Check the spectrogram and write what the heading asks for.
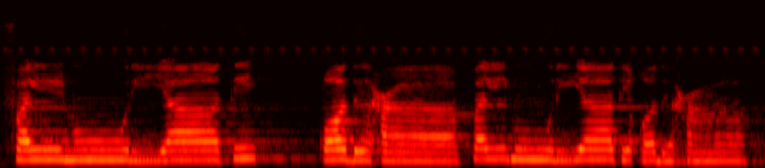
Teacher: دال حروف کلکلا میں سے ہے، اس کو ہلا کر پڑھیں گے اور ہا کو ایک الف کے برابر لمبا کر کے پڑھیں گے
